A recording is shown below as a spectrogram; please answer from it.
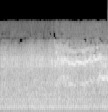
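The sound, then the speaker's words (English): A car engine roars steadily and loudly through a sharp turn, with a thin high whine in the second half. “A quick turn of the steering wheel to the right, and here we go.”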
